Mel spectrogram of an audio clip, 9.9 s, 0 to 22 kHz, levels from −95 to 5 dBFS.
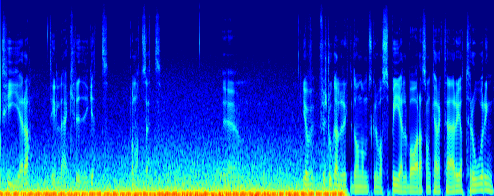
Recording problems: low rumble; loud; until 7 s; 3 dB below the speech

